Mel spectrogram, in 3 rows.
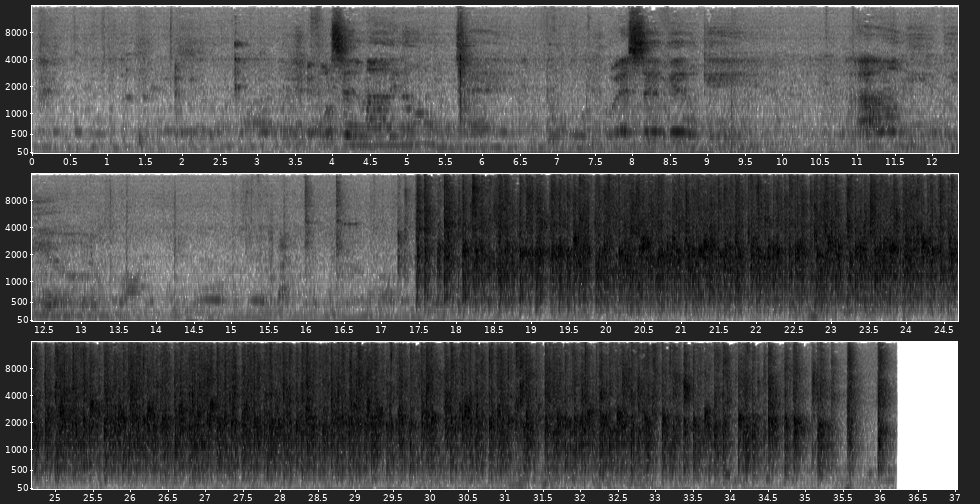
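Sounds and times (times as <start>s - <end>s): audience applause: 17.2s - 36.2s.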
